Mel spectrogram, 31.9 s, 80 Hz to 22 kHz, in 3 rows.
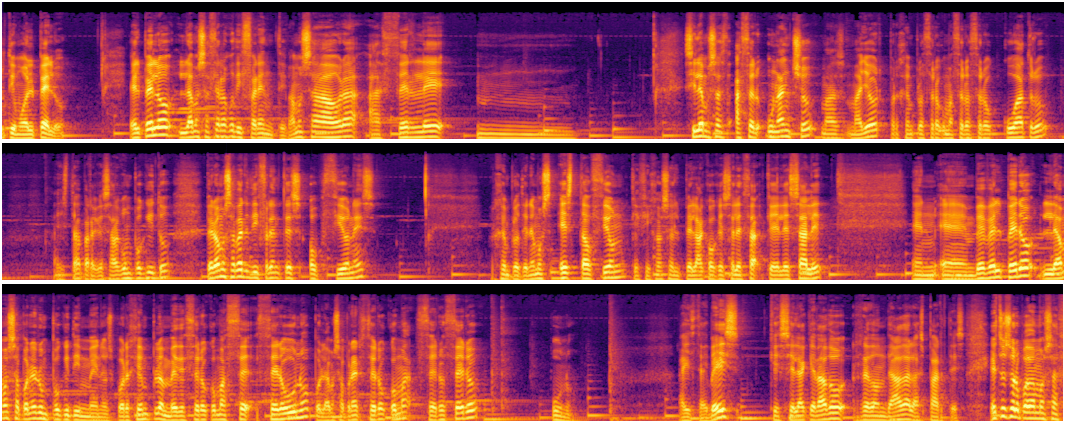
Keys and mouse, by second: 0.0 middle click, 1.3 middle click, 1.8 middle click, 2.9 shift+middle click, 3.6 shift+middle click, 7.5-11.0 drag, 11.5 click, 12.1 middle click, 16.7-17.8 middle drag, 22.1-27.9 middle drag, 28.7-29.2 middle drag, 30.8-31.1 middle drag.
